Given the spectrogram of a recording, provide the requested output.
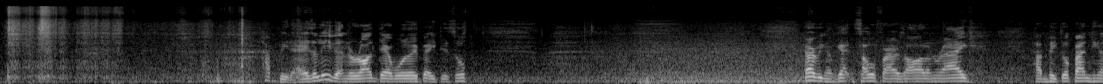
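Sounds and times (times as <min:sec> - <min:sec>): waves on shingle beach: 0:04.9 - 0:11.0.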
